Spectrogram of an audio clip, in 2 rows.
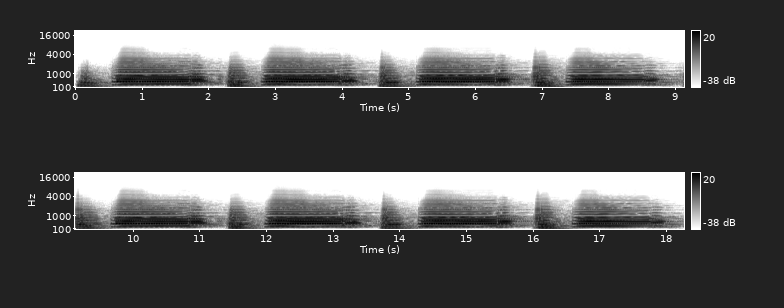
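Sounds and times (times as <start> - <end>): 
cinematic brass: 0.0 - 18.2.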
